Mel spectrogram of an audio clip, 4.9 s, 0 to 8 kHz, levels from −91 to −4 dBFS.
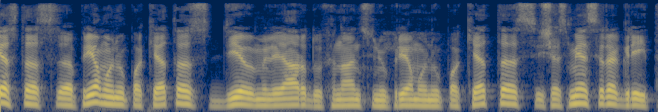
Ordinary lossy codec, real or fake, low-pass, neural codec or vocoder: MP3, 48 kbps; real; 7.2 kHz; none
